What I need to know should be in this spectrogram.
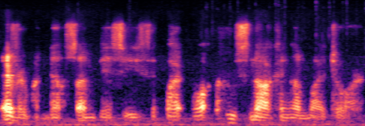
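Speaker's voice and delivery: soft, grumbling, grumpy mutter under the breath. Game narrator voicing someone behind a knocked-on door, muttering almost insults. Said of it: "you hear a voice muttering almost insults".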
